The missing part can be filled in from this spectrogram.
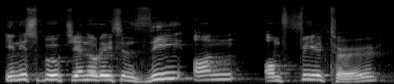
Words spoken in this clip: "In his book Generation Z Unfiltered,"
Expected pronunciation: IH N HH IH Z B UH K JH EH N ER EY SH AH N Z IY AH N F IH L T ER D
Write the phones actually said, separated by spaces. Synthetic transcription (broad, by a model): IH N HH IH S B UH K JH EH N ER EY SH AH N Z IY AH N F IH L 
